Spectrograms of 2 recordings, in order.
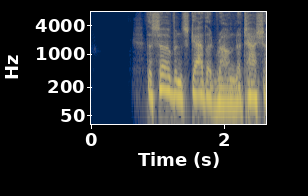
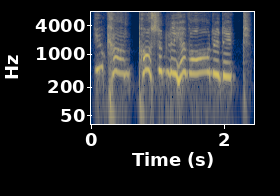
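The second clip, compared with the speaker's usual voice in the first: put-on high indignant girl. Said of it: "she screamed".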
